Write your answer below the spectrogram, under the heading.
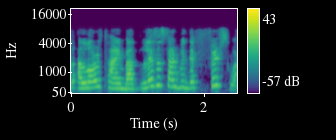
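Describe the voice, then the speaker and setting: A woman with a Spanish accent, moderate pace, ordinary pitch variation. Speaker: live stream host. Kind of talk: interview on live stream. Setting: social media live video.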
